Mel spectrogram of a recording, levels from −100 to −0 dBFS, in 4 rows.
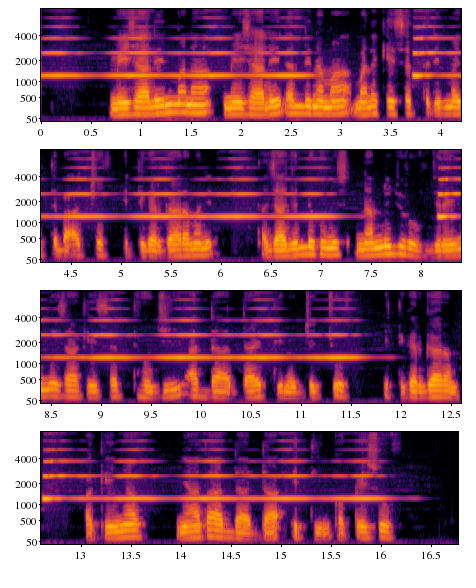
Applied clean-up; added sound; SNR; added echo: none; Wind instrument, woodwind instrument; 3 dB; none.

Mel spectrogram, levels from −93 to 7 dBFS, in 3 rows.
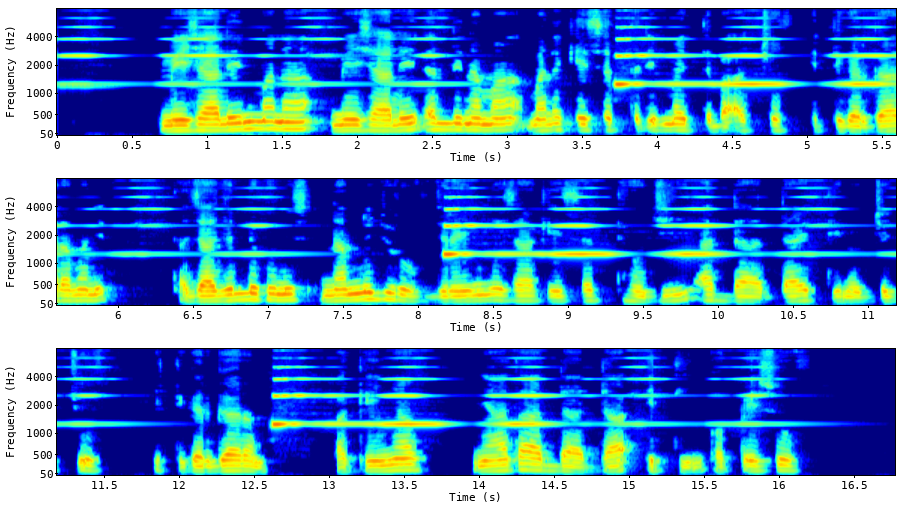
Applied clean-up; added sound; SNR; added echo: classical method log-MMSE.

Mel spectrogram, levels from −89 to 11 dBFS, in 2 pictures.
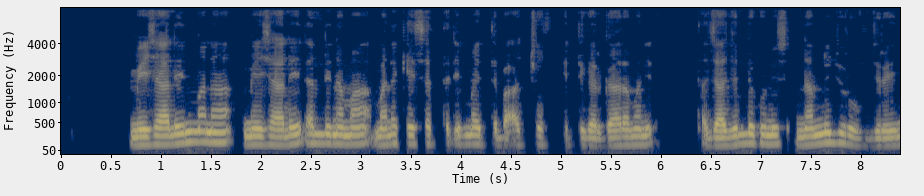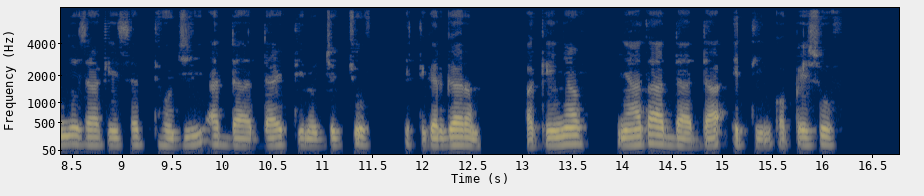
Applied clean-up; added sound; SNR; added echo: none; none; none; none.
